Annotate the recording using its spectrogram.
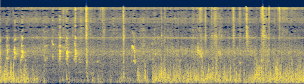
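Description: A shed full of young broiler chickens peeping, with many short high calls scattered through.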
